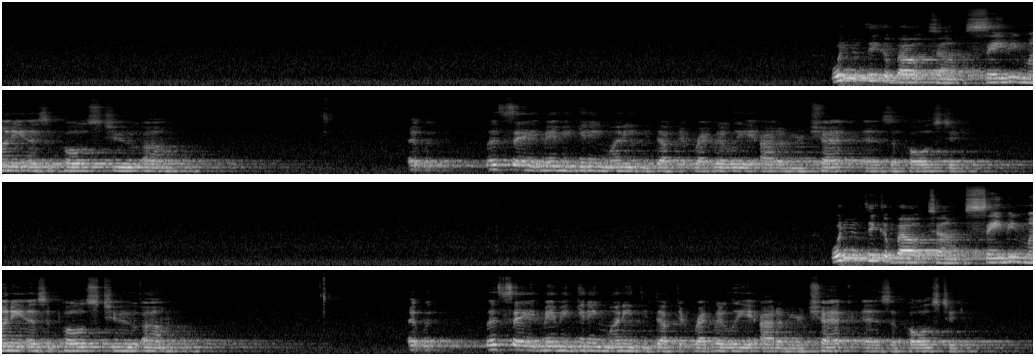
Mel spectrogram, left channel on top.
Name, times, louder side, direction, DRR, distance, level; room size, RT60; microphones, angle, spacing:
voice 1, 8.3-12.1 14.4-14.6 15.1-19.9, right 1 dB, 60° right, 5 dB, 1.2 m, -21 dB
21.0 x 12.0 x 2.8 m, 2.4 s
head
